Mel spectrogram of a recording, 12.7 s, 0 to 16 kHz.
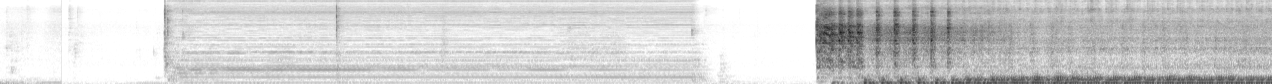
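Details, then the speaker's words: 1999 Suzuki GSXR 600 stored over 20 years, first start after rebuild with choke fully closed: long cranking hum, then the engine catches loud and uneven, hunting before settling; a rough, struggling cold start expected after long storage. "Um, as you can hear, it did struggle a little bit, but it's the first time it's been started in a long time."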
